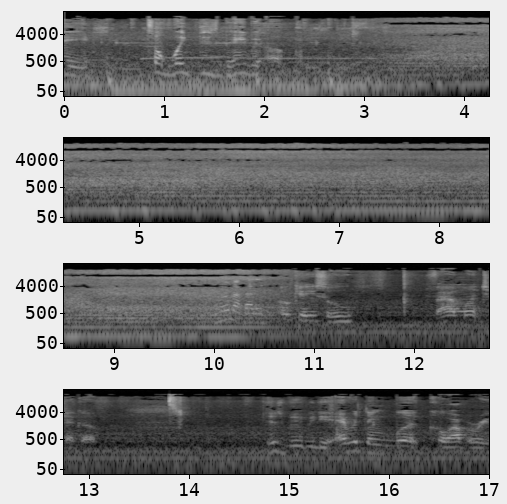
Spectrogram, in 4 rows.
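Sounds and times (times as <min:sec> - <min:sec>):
vehicle engine humming: 0:00.0 - 0:17.0.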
